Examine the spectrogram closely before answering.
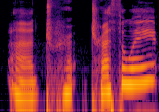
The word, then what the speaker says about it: Trethewey: This came out in July of 2020 by Natasha Trethewey, I think is how it's pronounced, mm-hmm, Trethewey.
